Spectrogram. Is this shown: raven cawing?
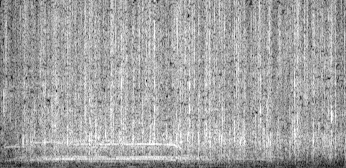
no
